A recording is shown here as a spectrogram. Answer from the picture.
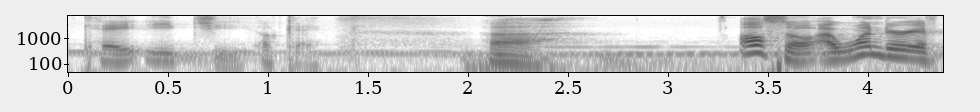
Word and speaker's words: Keiichi: Kaiichi? Okay. I've just been saying Kichi, like, K-E-I-I, Ki, and then Chi, Keiichi.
